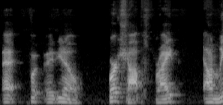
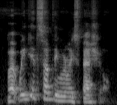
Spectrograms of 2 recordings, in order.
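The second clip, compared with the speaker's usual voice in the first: ordinary talk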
